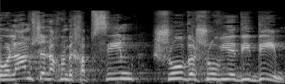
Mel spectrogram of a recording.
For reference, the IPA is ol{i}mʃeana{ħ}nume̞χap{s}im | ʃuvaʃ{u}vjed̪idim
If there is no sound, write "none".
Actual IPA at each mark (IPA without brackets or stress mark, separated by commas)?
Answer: a, χ, s, u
